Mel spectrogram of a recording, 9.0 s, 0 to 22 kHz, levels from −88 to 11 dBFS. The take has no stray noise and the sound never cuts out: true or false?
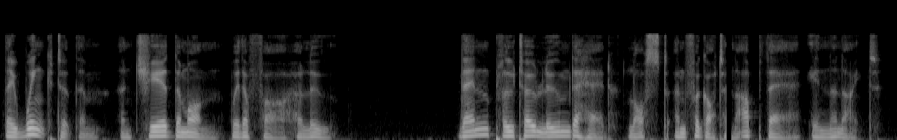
false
